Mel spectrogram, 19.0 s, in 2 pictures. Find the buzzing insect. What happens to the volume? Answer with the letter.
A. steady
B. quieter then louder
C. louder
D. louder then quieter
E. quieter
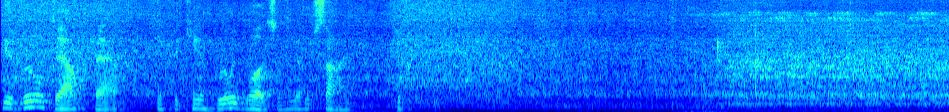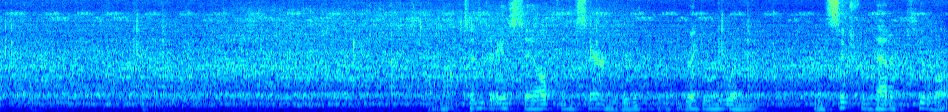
A.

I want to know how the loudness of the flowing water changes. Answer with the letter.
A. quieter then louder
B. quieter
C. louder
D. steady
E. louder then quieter
D.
